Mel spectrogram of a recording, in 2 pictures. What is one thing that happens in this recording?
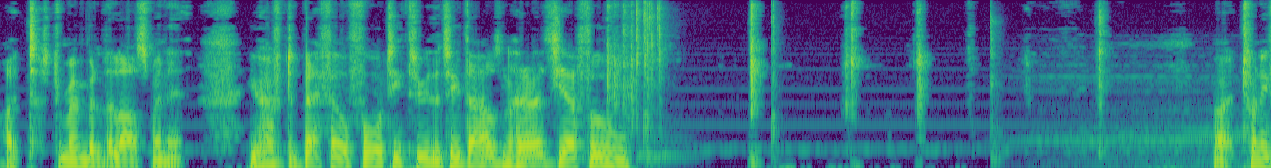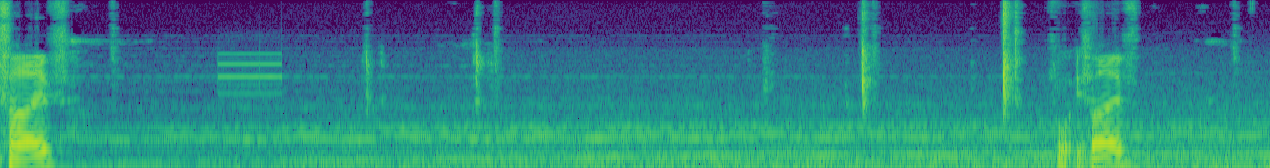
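A man talks casually into a close microphone.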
